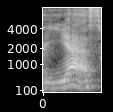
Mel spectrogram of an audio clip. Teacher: for yes we start with that east sound that long e sound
